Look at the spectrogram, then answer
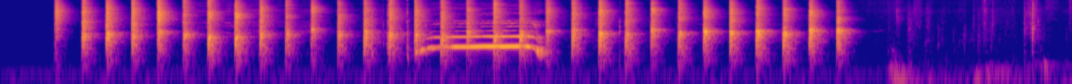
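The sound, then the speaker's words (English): A single person leans out of a window and claps for the NHS, steadily and evenly for about eight seconds, sharp and loud. Partway through, the same person lets out a sustained high 'woo'. Then the clapping stops. “I should go and clap for the NHS.”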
